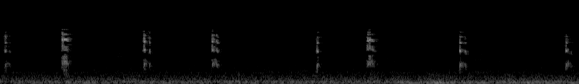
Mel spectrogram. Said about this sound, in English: A very odd sounding that bird. That is that. It's an odd sounding bird. That's a coot. That's coot, yes.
